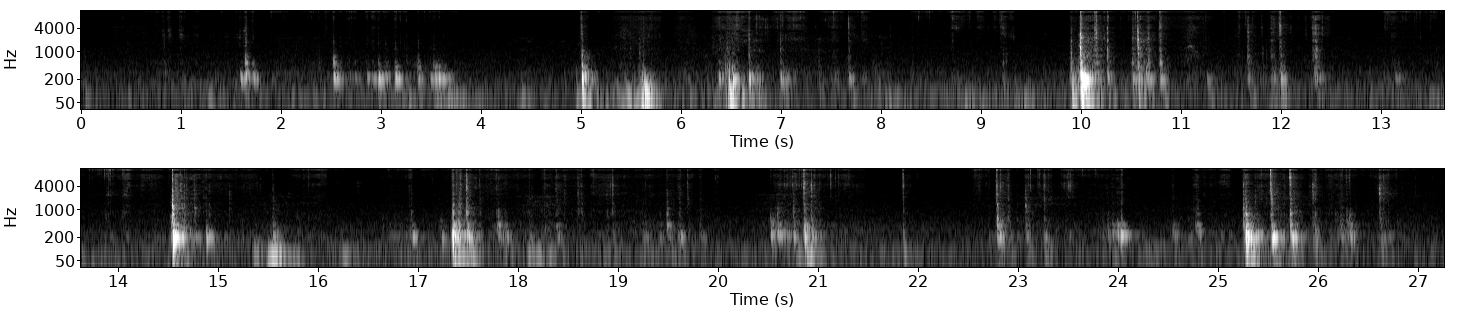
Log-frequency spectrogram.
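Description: A cat playing with a wand toy on a cat tree: irregular scuffling, rustling and claw scratching, with a few sharp knocks, the loudest about ten seconds in.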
